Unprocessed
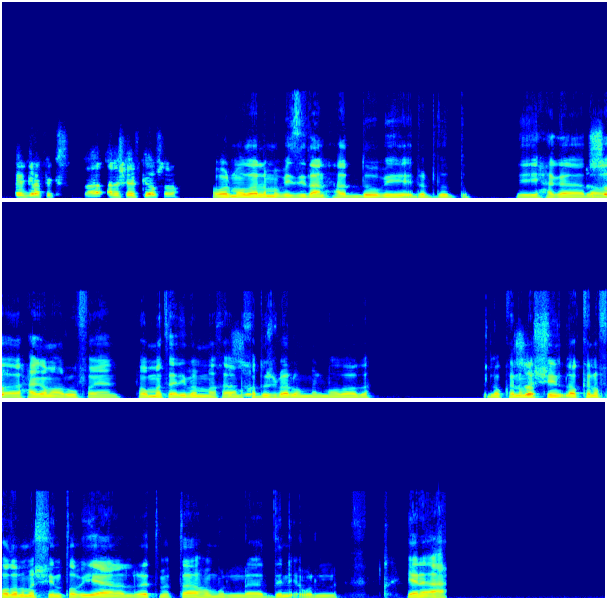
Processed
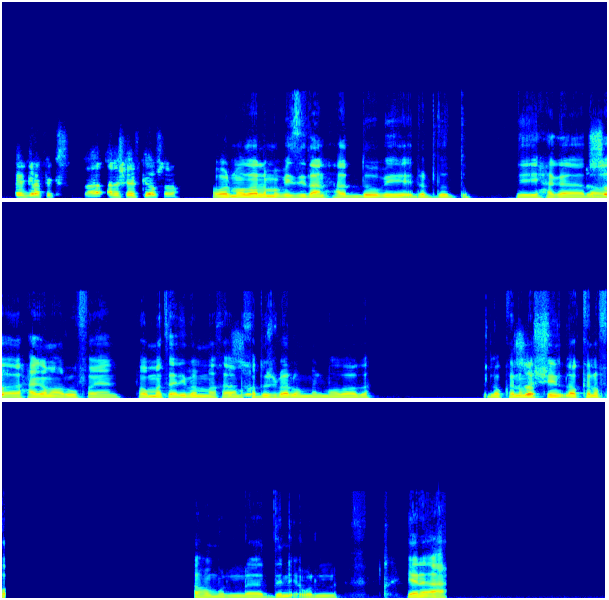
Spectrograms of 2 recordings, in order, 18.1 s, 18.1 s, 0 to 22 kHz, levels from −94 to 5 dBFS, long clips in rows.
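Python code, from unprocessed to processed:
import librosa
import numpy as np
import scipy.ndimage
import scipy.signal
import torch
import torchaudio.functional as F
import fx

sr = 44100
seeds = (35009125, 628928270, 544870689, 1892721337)

y = fx.small_body(x, sr, hz=(960.0, 2100.0), ring_ms=30, db=10, at=(2.34, 2.93))
y = fx.band_squash(y, sr, depth_pct=40, at=(4.2, 5.96))
y = fx.edit(y, sr, fx.silence(start_s=12.13, length_s=1.9), tone=tone)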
